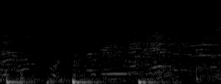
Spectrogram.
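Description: Three dull low thumps, about two-thirds of a second apart, over faint indistinct voices.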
